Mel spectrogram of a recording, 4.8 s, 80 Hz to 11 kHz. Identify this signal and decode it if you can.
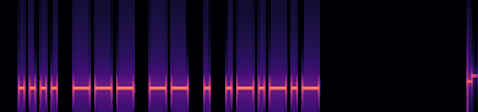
Morse code, heard as a keyed tone, about 22 wpm, 700 Hz. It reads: HOME.
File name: practice / 22wpm / Sentences with 4-Word Phrases - 22wpm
